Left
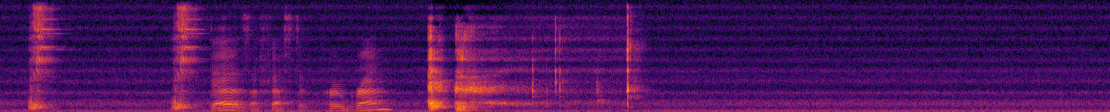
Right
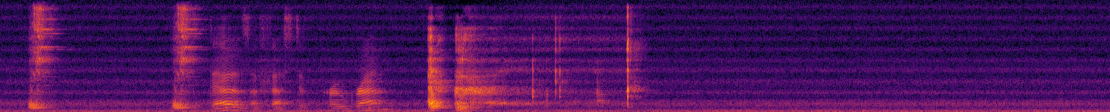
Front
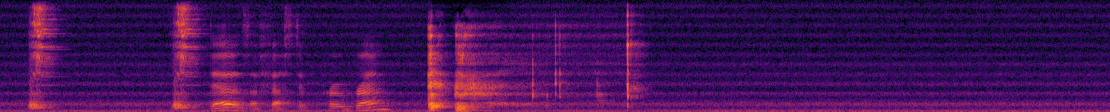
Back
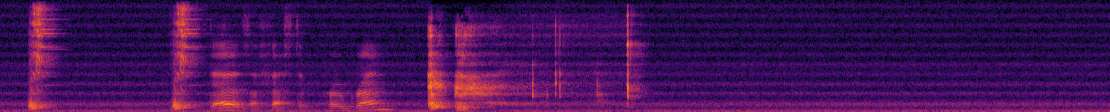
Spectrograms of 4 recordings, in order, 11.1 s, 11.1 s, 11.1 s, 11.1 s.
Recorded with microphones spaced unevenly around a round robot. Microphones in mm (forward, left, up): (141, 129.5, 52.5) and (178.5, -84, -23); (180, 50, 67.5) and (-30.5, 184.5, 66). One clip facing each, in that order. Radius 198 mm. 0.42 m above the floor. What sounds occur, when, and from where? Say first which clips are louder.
0.3 s a whoosh: left 1 dB, back 3 dB; 140° left, 1.7 m
2.1 s a woman speaking: left 5 dB, front 1 dB; 45° left, 3 m
4.3 s throat clearing: left 2 dB, front 6 dB; 20° left, 1.2 m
